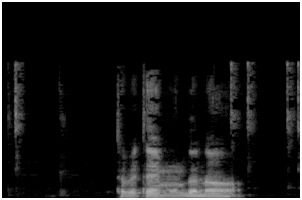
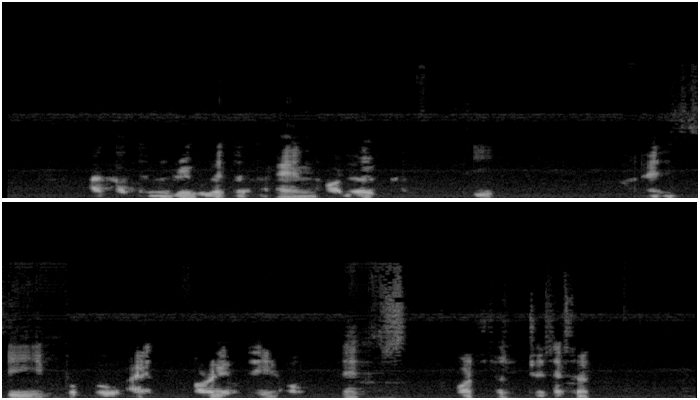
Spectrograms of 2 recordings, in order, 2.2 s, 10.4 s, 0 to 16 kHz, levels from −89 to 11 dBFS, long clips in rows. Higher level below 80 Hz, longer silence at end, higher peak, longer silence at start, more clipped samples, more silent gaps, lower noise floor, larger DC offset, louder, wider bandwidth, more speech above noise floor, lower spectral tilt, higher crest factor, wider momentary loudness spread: second, -60 dBFS vs -52 dBFS; second, 0 s vs 0.8 s; about the same, -8 dBFS vs -8 dBFS; second, 0.1 s vs 0.65 s; neither; neither; about the same, -68 dBFS vs -66 dBFS; neither; first, -25 LUFS vs -30 LUFS; about the same, 11.5 kHz vs 11.5 kHz; first, 44 dB vs 37 dB; second, -4.5 dB/octave vs -6 dB/octave; about the same, 20 dB vs 22 dB; first, 21 LU vs 11 LU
